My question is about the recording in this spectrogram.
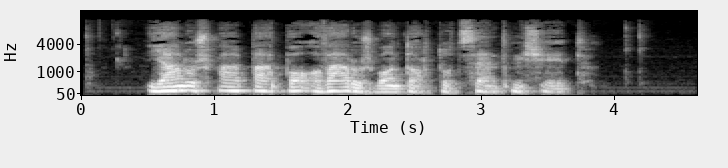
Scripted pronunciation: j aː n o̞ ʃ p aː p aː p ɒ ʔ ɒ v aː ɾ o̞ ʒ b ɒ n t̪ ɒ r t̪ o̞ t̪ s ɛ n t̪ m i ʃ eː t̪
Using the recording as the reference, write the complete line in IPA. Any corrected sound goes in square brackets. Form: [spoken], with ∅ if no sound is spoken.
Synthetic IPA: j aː n o̞ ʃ p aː p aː p ɒ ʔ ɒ v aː ɾ o̞ ʒ b ɒ n t̪ ɒ r t̪ o̞ t̪ s ɛ n t̪ m i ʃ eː t̪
